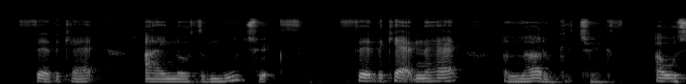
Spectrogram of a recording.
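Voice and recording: Against a quiet background, the speaker is reading aloud in a natural voice with fairly even intonation.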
